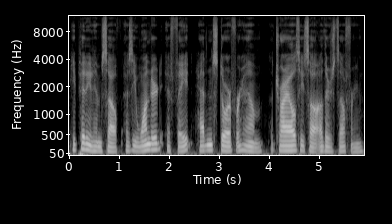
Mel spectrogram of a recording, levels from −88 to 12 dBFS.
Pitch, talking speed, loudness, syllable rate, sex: 115 Hz, 195 wpm, -19 LUFS, 5.0 syllables/s, male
